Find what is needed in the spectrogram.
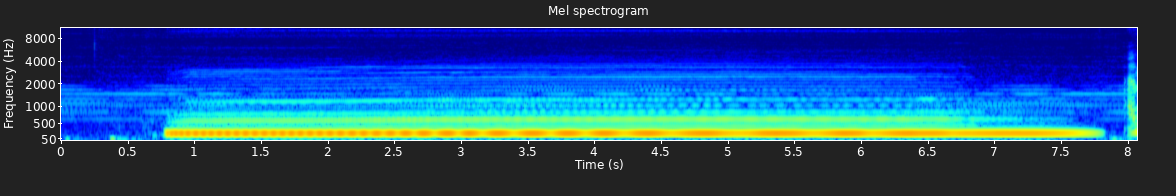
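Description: A woman hums one long held note against a steady reference note. She starts slightly below the reference and slides up to it, so the wavering beat between the two is fast at first, slows, and dies away as the pitches match, which shows the note is now in tune.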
